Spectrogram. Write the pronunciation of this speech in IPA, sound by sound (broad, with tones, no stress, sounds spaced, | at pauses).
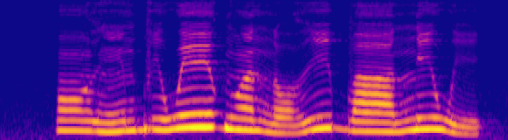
ɔ̃˧ ɣ ĩ˨˦ b i˧ w eː˦ ɡʷ ã˧ n ɔ˨ ɣ i˦ b aː˧ n i˦ w i˨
